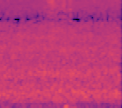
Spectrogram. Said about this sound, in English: I've got the levels down because I'm sitting next to a really loud river. It's the Credit River.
